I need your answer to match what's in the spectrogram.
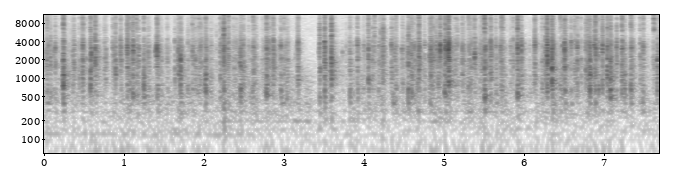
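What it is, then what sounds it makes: Plastic mechanical computer keyboard. Both hands type with their fingertips on a black mechanical computer keyboard with plastic keycaps, producing a rapid, steady stream of dense, bright clicks. There is a brief pause just after three seconds. The keystrokes are crisp and short with almost no low end.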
